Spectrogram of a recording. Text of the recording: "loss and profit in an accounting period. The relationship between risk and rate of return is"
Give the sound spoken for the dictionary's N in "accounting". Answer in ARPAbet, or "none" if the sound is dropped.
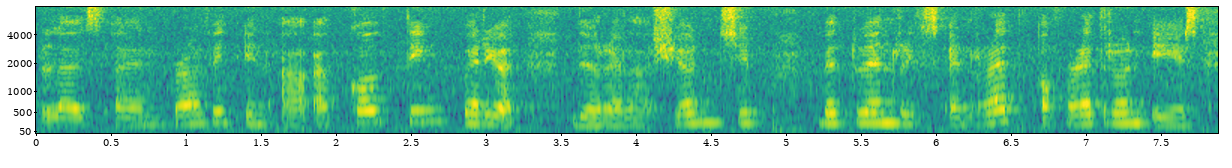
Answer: L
